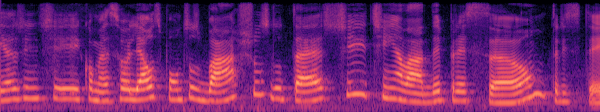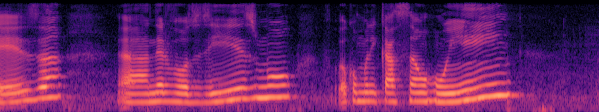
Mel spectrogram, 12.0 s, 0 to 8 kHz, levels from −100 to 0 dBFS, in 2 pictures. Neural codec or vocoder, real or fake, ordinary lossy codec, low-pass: none; real; none; 7.2 kHz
